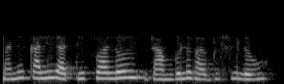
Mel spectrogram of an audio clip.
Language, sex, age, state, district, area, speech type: Assamese, female, 18-30, Assam, Udalguri, rural, conversation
